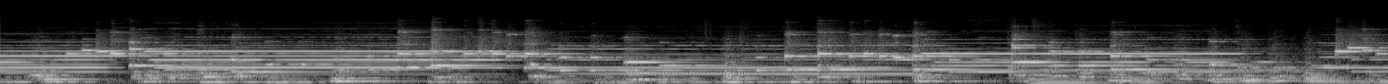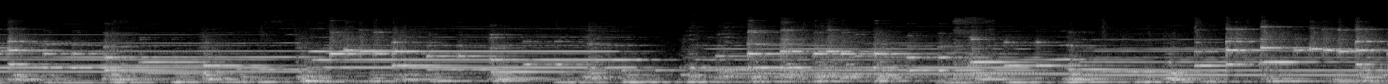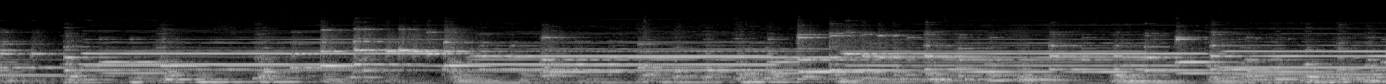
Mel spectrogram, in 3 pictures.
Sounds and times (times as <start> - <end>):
Marimba, xylophone: 0.0 - 41.6
Orchestra: 0.0 - 41.6.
